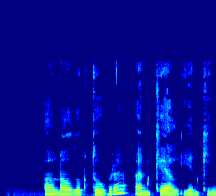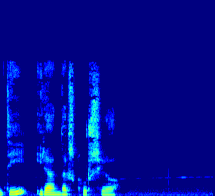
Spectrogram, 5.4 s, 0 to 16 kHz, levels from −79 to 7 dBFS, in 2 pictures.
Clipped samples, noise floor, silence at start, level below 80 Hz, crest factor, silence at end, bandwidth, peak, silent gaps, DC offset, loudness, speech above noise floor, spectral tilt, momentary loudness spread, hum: under 0.1%; -66 dBFS; 0.55 s; -74 dBFS; 18 dB; 1.25 s; 11.5 kHz; -12 dBFS; none; under 0.1%; -31 LUFS; 36 dB; -6 dB/octave; 8 LU; none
